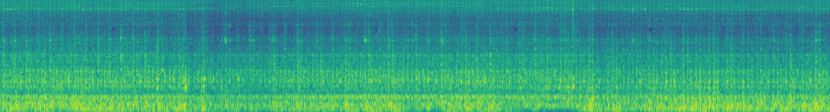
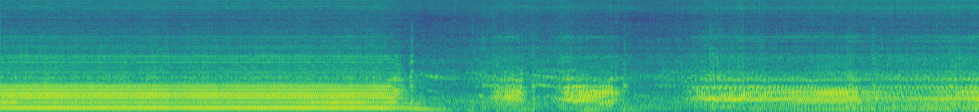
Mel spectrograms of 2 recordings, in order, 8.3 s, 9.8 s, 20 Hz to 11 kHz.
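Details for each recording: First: Yamaha 15 hp outboard just after repair for hard starting and no power (stuck piston rings, clogged exhaust), carb and engine reassembled: starts quickly, steady even two-stroke burble with no misses or knocks; normal running. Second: Yamaha 15 hp outboard, hard starting, sputtering and dying when throttle is raised, no power; caused by stuck piston rings and a carboned dirty exhaust.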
